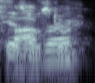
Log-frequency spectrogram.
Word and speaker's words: Favre: I mean, you may not be a big fan, but you just I believe it's pronounced Favre.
